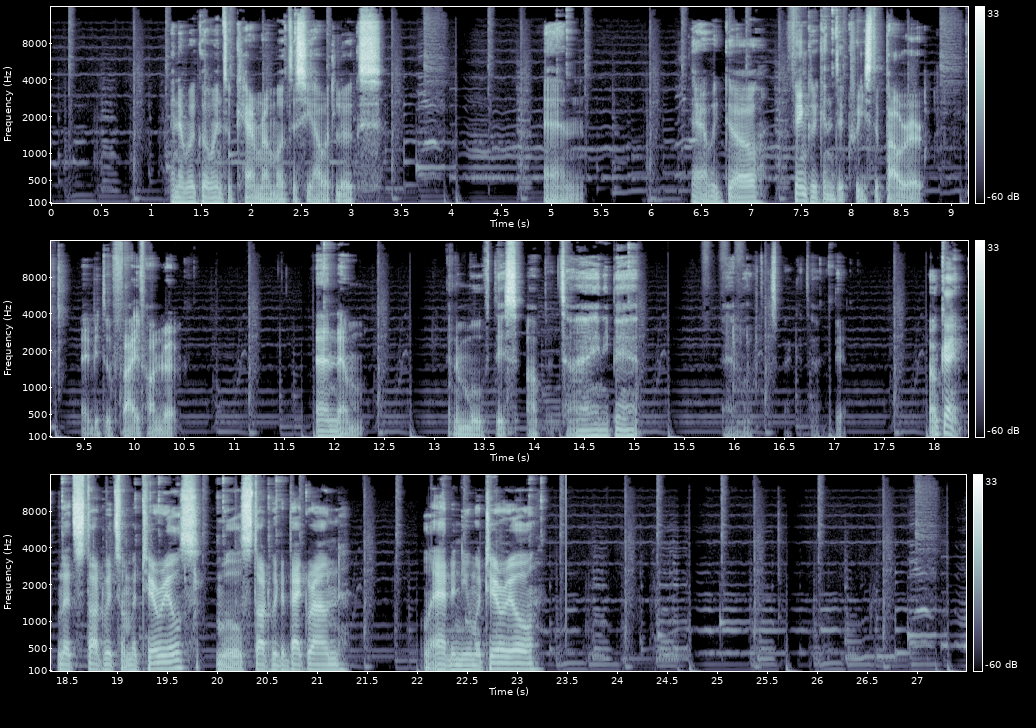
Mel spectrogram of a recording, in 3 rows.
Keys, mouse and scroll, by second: 3.0 scroll up 2, 3.5 g, 7.6-9.0 drag, 9.0 0, 10.4 click, 11.8 click, 12.3 scroll down 2, 12.8 g, 15.6 click, 15.8 g, 17.1 click, 19.9 click, 20.4 click, 21.8 click, 23.1-26.8 drag.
